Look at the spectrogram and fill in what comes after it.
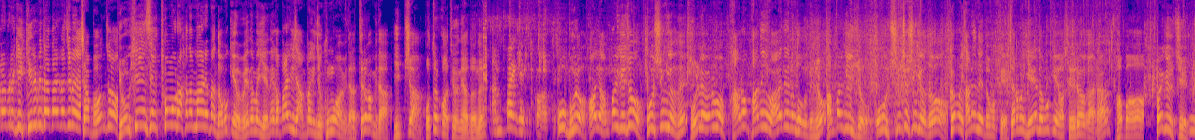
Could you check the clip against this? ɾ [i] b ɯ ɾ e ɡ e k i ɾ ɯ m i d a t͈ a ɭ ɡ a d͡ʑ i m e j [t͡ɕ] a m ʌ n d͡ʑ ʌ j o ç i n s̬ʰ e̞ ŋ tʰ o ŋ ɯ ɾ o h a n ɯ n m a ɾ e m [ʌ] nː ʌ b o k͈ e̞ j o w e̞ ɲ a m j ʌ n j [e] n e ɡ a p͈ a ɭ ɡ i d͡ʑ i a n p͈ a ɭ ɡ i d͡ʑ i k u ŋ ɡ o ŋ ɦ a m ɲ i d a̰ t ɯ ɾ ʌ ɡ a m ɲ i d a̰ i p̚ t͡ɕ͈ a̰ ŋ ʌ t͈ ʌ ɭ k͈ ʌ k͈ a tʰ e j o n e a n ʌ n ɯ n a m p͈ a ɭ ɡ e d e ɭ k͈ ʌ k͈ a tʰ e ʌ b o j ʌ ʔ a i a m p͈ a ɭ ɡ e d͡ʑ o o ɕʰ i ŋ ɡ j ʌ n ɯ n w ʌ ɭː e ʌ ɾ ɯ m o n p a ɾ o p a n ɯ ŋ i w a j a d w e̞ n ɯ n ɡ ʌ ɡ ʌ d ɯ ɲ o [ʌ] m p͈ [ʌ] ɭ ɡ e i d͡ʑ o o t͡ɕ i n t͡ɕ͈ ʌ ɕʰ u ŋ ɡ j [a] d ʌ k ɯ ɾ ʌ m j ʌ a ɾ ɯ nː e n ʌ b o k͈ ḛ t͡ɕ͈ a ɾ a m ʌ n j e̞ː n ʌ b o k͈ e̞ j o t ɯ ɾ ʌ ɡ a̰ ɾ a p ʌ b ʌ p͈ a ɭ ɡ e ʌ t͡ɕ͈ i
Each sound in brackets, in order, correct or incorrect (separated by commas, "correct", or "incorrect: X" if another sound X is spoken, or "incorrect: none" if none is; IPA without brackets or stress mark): incorrect: a, correct, incorrect: a, correct, incorrect: a, incorrect: a, incorrect: ʌ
